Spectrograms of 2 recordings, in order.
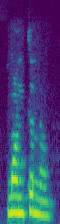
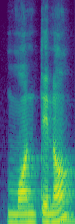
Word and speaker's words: maintenant: Okay, I'm not going to search for it, but can you guys pronounce this? Maintenant. Maintenant. Khalid? Maintenant. Maintenant. Montenegro.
